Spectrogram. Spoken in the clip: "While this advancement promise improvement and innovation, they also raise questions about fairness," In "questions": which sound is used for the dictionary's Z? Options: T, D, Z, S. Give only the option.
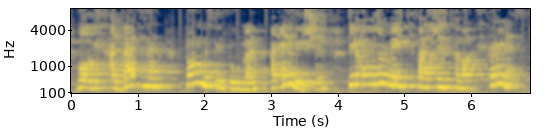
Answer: S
